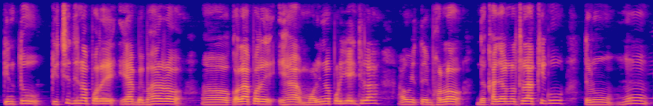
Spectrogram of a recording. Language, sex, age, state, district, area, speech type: Odia, male, 45-60, Odisha, Bhadrak, rural, spontaneous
